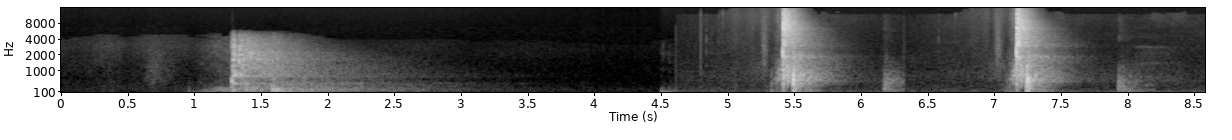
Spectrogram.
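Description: A golf club strikes a ball with a sharp crack that echoes briefly.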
